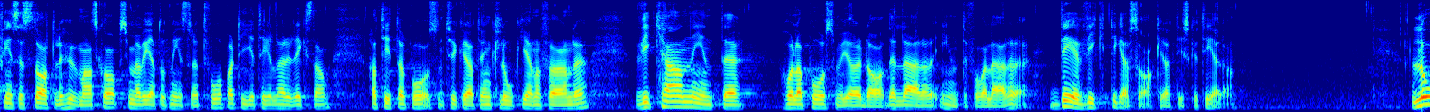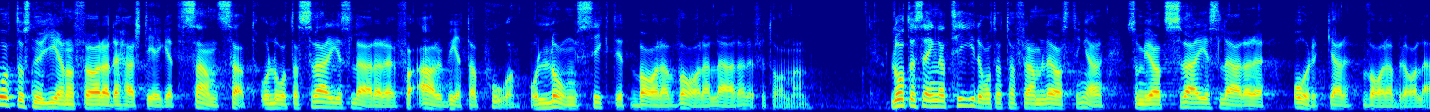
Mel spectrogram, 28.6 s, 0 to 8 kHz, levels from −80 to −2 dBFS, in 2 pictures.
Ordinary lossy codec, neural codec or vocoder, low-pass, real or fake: none; none; none; real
